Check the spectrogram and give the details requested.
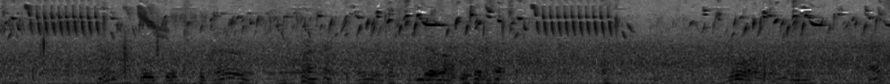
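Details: European goldfinch singing in the wild in France: quick, bright, tinkling twitters and buzzy trills, high and busy, with other birds chirping around it and a person speaking briefly.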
